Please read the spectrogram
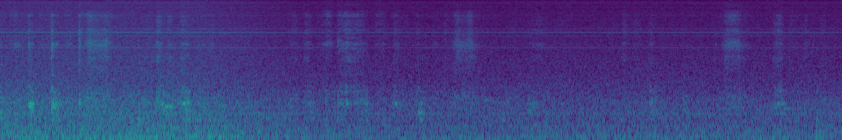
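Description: Faint scratching of a pen writing by hand on paper, in short irregular strokes, a little louder in the first two seconds.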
